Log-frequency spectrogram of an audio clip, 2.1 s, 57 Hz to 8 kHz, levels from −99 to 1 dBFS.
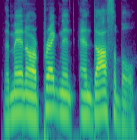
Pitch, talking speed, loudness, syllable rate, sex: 140 Hz, 175 wpm, -17 LUFS, 5.4 syllables/s, male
